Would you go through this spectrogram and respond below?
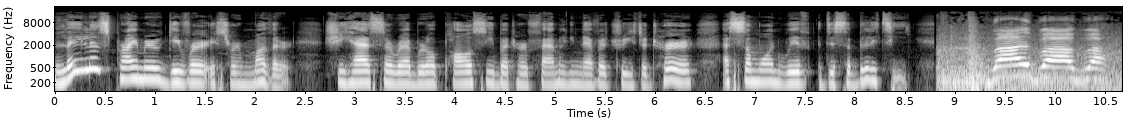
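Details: Adult narrator; normal speech.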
